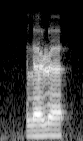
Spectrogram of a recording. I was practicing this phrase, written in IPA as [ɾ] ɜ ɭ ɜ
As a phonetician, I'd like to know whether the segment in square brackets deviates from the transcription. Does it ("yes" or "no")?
yes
